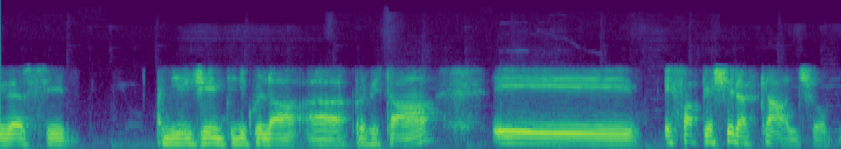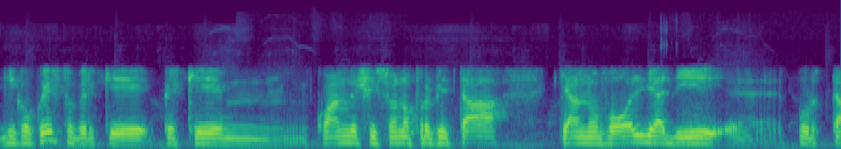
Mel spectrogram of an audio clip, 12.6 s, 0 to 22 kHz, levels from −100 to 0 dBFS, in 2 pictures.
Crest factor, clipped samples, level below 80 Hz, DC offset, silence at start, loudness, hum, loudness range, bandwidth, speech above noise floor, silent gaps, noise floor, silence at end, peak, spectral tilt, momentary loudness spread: 16 dB; under 0.1%; -62 dBFS; under 0.1%; 0 s; -25 LUFS; none; 3 LU; 4.4 kHz; 36 dB; none; -60 dBFS; 0 s; -8 dBFS; -8.5 dB/octave; 9 LU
